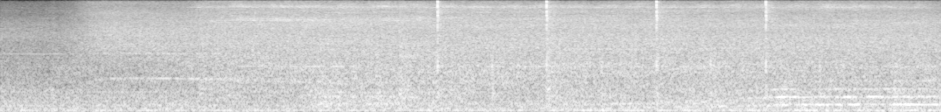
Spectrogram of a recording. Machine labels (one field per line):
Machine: valve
